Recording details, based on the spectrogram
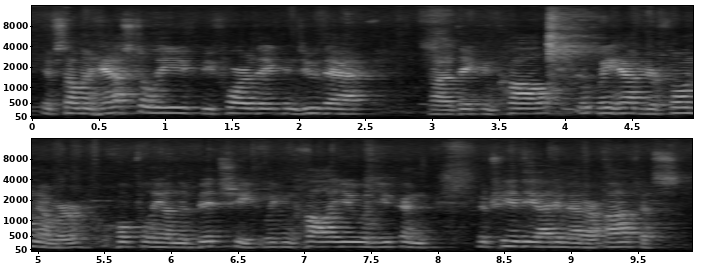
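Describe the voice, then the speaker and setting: A middle-aged man organizing a community forum, making announcements in a halting way full of fillers. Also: on the high side, fairly even intonation, darkish tone. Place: community hall meeting room. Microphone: handheld mic, far camera. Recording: echoey hall from far off.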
